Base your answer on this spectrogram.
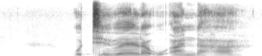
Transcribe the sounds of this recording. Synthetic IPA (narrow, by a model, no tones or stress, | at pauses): utʰiβɛɺaʔuʔandaɦa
